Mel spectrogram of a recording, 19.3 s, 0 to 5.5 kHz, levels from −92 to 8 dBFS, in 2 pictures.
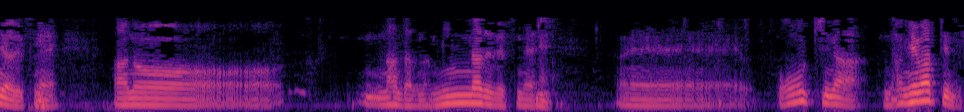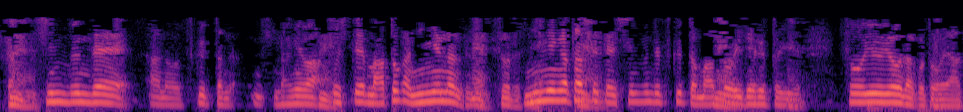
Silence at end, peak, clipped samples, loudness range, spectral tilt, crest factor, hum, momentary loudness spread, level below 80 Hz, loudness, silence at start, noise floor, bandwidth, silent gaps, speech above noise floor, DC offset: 0 s; -12 dBFS; under 0.1%; 10 LU; -11.5 dB/octave; 20 dB; none; 18 LU; -58 dBFS; -32 LUFS; 0 s; -68 dBFS; 3.8 kHz; none; 36 dB; under 0.1%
